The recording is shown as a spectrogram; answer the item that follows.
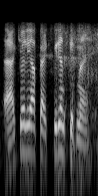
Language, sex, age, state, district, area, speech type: Urdu, male, 30-45, Telangana, Hyderabad, urban, conversation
